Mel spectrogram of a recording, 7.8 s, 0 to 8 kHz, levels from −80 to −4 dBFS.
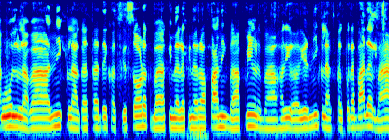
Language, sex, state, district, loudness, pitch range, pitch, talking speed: Hindi, female, Uttar Pradesh, Gorakhpur, -22 LUFS, 165-185 Hz, 175 Hz, 170 wpm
